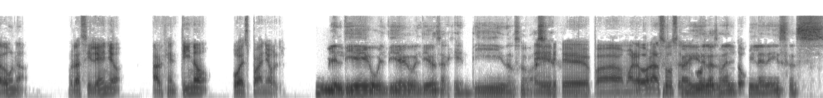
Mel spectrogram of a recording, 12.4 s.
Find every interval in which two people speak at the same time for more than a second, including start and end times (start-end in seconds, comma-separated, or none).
9.9-11.2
